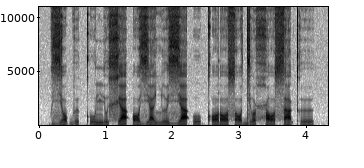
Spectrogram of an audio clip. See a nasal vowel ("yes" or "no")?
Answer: no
